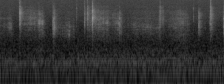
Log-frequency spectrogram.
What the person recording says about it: Long nails tapping on marble table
